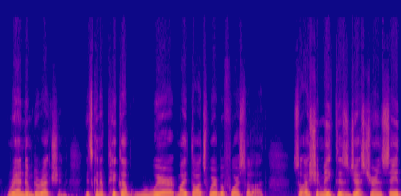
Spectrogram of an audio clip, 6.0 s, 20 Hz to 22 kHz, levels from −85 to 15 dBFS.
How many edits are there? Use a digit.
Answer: 0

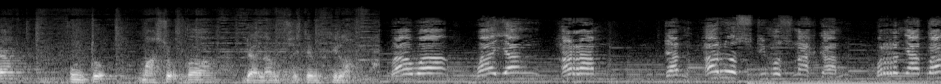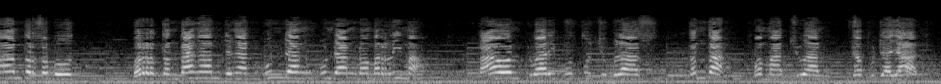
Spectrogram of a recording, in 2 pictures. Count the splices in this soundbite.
1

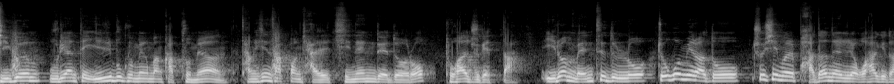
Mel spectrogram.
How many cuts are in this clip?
1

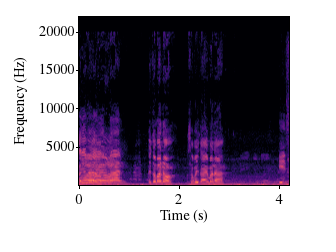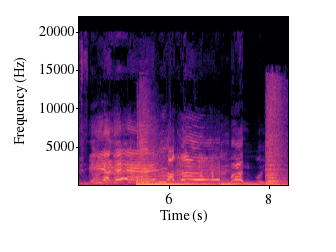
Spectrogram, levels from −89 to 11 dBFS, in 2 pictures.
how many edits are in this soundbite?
1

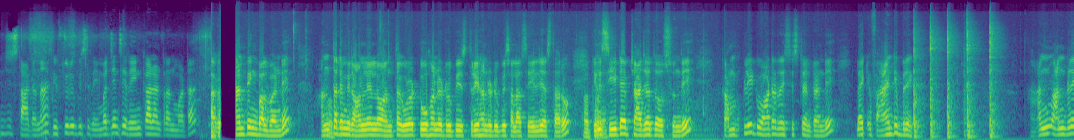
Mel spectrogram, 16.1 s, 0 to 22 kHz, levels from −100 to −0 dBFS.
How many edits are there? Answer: 2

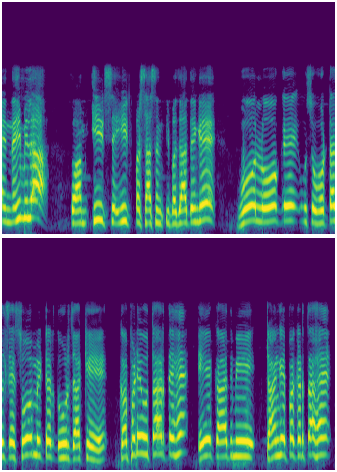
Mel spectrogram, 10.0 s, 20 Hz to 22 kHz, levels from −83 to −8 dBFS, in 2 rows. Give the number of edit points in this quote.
2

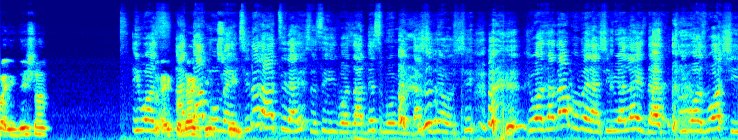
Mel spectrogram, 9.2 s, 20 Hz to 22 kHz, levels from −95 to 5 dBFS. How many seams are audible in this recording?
1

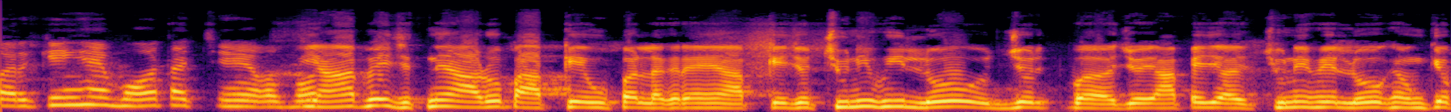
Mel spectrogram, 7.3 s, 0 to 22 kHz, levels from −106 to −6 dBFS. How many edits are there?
1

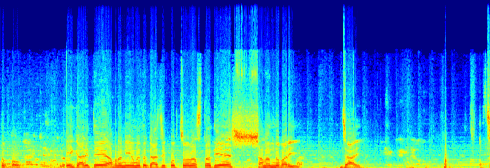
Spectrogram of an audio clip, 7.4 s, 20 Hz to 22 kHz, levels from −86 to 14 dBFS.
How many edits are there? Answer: 1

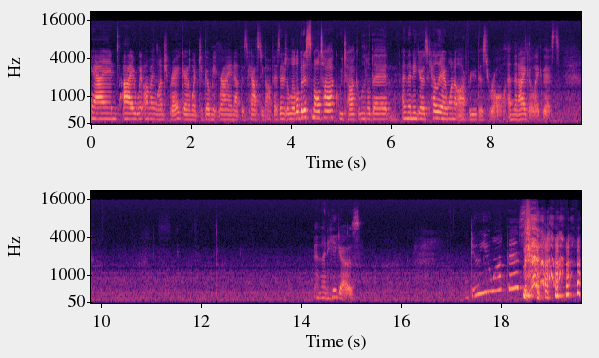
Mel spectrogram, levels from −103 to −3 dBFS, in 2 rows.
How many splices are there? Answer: 4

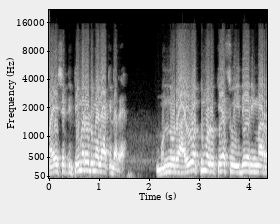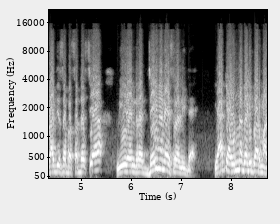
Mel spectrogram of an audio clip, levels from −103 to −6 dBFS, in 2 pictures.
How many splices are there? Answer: 0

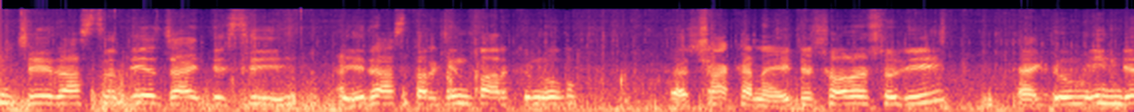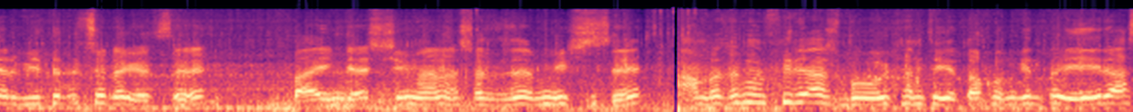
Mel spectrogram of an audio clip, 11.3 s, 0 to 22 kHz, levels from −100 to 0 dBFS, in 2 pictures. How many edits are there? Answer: 1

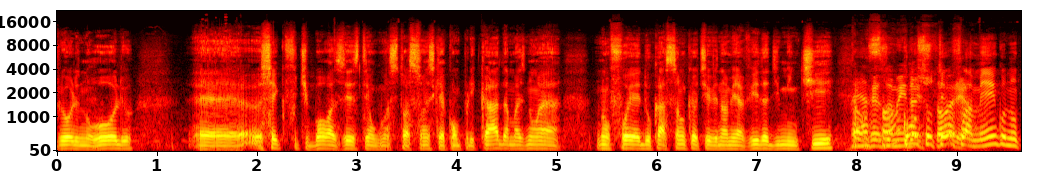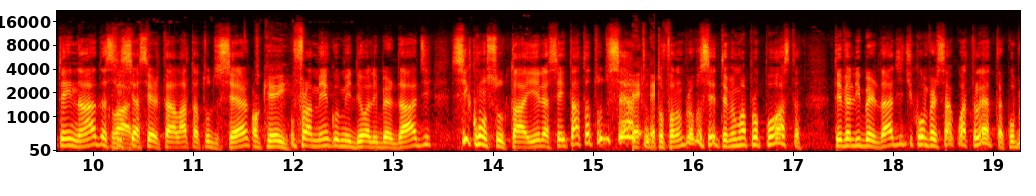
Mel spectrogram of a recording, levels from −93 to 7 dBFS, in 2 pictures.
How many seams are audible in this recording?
2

